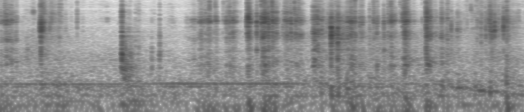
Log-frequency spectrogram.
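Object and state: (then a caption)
Dry soap bar being shaved. A palm-sized solid bar of dry green soap with a painted black coating is held in one hand and shaved with a metal utility knife blade, curls and flakes falling away. Quiet, bright, dry scraping and scratching strokes come in quick uneven bursts with almost no ring, over a faint steady low hum in the first part.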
